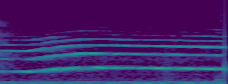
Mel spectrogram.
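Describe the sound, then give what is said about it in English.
A fire truck siren wails outside, a steady tone that sweeps upward and then holds high and loud over a low background rumble, with no talking. “And there's a fire truck going right outside, but.”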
